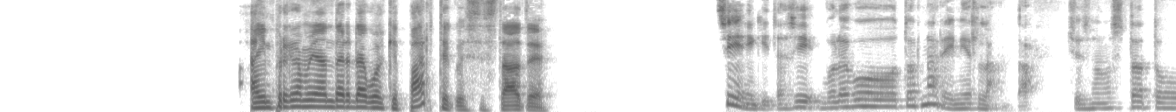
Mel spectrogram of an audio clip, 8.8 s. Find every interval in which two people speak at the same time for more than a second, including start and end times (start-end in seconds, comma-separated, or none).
none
